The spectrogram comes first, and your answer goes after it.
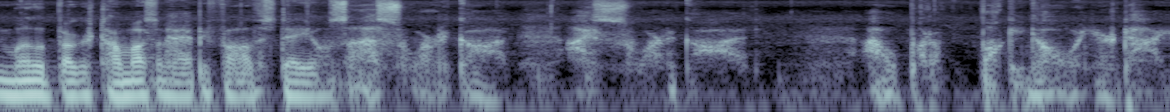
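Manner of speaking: fast, breathy threat whispered close; whispered warning to deadbeat dads; menacing whisper. Acted. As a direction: hiss the threat like a secret promise.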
